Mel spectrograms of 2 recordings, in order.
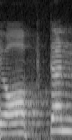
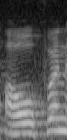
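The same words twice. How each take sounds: First: "often" as OFF-ten, T pronounced; "often" with a clear hard t in the middle; often with T sounded. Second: "often" as OFF-en, no t; "often" said with the t left silent. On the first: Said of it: "टी silent है". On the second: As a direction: drop the t in "often". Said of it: "American accent में यहाँ पर टी silent है". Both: Shown as a demonstration.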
